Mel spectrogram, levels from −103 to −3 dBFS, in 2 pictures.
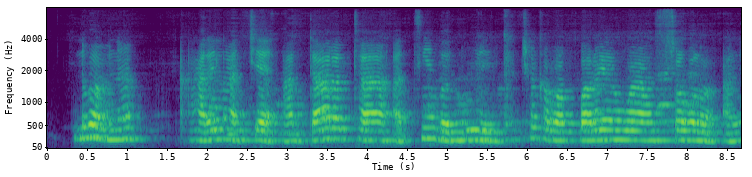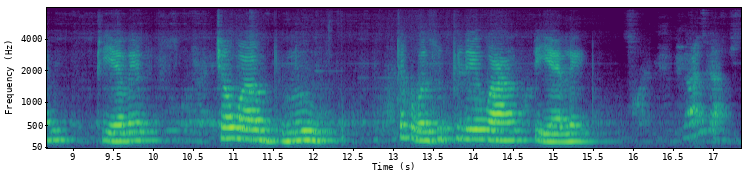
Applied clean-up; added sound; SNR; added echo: neural separator model SepFormer DNS4.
